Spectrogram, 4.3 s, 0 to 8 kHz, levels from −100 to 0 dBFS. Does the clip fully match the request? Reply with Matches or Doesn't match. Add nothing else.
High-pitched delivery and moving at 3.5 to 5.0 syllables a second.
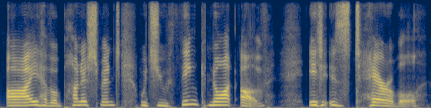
Matches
